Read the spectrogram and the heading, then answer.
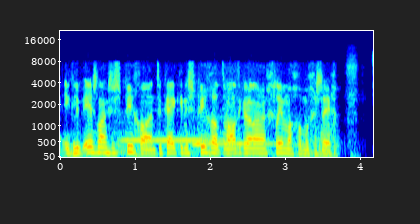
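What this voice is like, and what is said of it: West Frisian Dutch accent. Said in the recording (Dutch): “West-Friese accent”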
